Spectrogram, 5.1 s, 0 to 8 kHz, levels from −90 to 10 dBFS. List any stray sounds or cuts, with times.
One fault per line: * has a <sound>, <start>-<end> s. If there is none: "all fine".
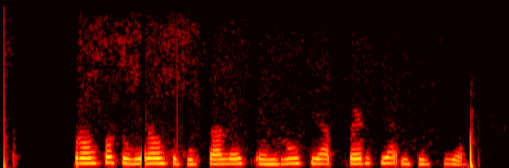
* has a dropout, 1.4-1.5 s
